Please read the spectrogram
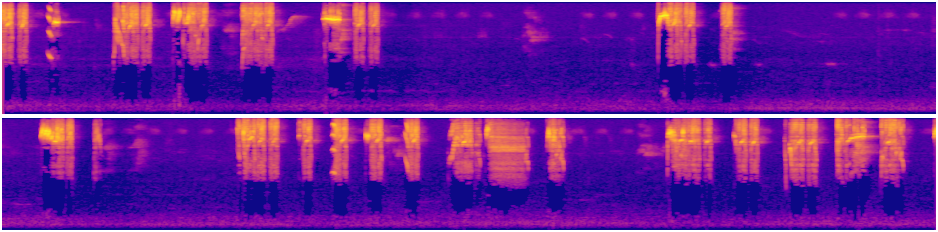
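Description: Male blue-crowned hanging parrot giving short, sharp, high-pitched chirps in quick runs of two to six, with pauses between. There is a quiet stretch about six to ten seconds in, and the calling is busiest over the last ten seconds.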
